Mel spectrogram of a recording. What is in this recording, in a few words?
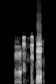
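EMS Dispatch; wake; p25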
